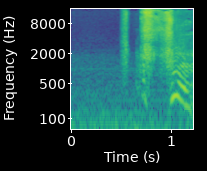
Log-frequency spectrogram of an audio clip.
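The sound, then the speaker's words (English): A single loud human sneeze: a sharp breathy intake, then a forceful, hissing burst that trails off into a brief voiced groan. “That was a big sneeze.”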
